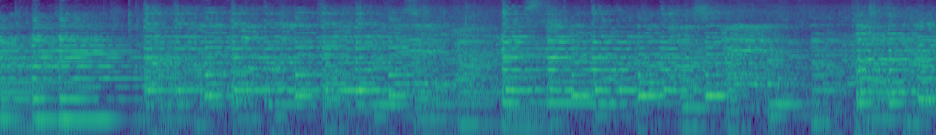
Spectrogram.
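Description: Upright piano played with both hands: chords under a moving melody in a steady rhythm, with a new chord struck about a second in.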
